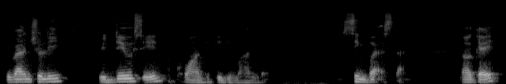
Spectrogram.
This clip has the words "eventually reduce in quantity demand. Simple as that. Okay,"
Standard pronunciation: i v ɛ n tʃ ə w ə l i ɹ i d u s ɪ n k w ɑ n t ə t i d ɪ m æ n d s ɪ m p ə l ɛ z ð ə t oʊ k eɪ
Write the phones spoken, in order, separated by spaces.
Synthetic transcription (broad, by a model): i v ɛ n tʃ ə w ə l i ɹ i d u s ɪ n k w ɑ n t ə t i d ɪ m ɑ n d s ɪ m p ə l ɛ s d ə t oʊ k eɪ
